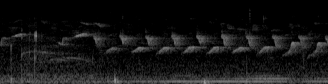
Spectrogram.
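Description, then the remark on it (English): Birds chirp and sing outdoors, one bird repeating a quick, rhythmic series of bright two-note calls while others twitter around it, with a low steady hum beneath. “The birds are going to town.”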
